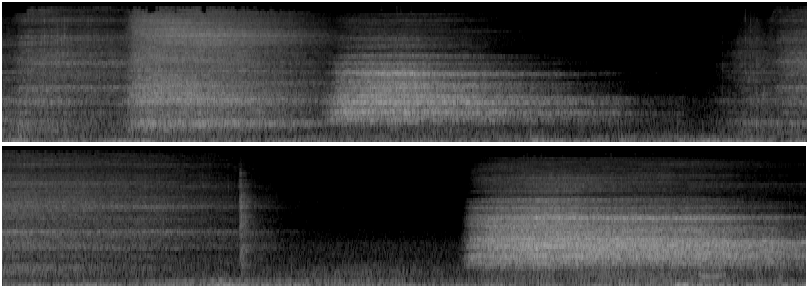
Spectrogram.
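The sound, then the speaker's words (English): A few deep, slow breaths, each a long airy inhale or exhale, rise and fall as loud breathy surges separated by quieter pauses. “I'll take a deep breath. Deep breaths.”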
